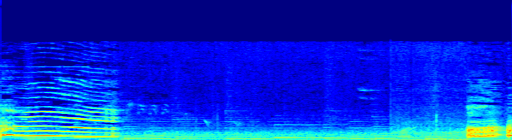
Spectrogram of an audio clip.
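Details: Rooster crow opens the clip, a long, rich, slightly falling note. Background music with a steady melody follows, and a harsh crow-like burst returns near the end.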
